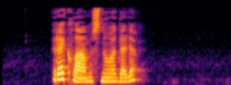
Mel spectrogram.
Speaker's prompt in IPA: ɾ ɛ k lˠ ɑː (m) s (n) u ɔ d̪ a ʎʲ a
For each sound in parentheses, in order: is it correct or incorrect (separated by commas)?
correct, correct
